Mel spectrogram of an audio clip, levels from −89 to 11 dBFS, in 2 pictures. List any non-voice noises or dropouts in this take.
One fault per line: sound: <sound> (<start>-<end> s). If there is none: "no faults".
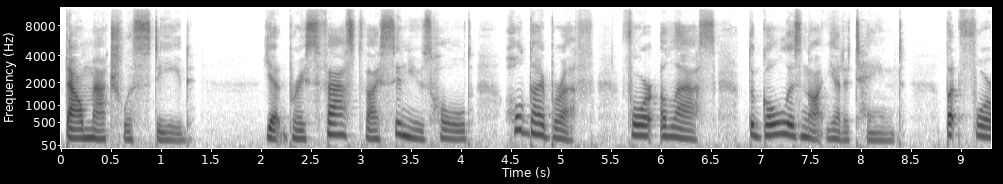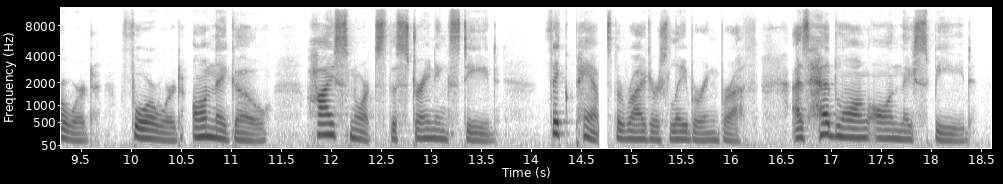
sound: dropout (14.7-14.8 s)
